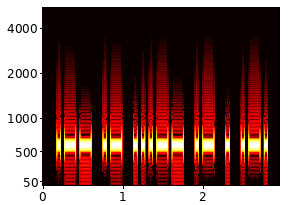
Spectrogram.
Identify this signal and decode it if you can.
Morse code, heard as a keyed tone, about 25 wpm, 600 Hz. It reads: WA3AER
